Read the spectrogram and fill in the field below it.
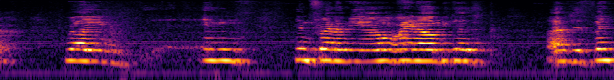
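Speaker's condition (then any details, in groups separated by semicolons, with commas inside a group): Spastic quadriplegic cerebral palsy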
